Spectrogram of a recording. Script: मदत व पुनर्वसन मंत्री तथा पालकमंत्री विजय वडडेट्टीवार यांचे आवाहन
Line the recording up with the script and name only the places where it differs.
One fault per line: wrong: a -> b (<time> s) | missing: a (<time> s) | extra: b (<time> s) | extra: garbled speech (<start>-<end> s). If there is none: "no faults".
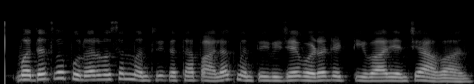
no faults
